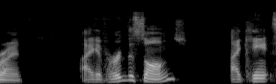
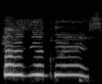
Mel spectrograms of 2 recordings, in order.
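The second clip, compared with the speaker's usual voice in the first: winded rock singer's high, strained wheeze; mock an out-of-shape rocker gasping between phrases. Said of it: "imitation of [name]".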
